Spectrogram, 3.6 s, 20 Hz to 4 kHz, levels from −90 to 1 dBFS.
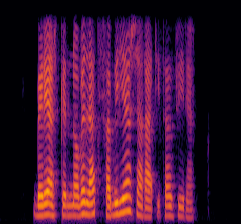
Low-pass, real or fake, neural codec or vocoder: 3.6 kHz; fake; autoencoder, 22.05 kHz, a latent of 192 numbers a frame, VITS, trained on one speaker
